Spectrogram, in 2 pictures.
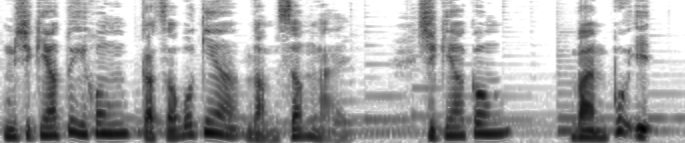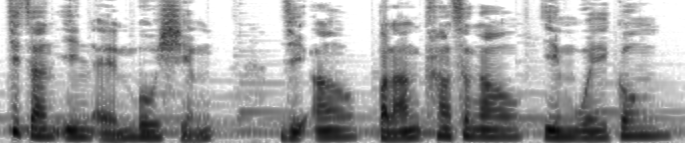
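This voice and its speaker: A man with a Taiwanese accent narrates a scripted story in a folksy way. His delivery is lively, with wide swings in pitch, over faint plucked-string music. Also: measured pace. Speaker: narrator of a radio drama.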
